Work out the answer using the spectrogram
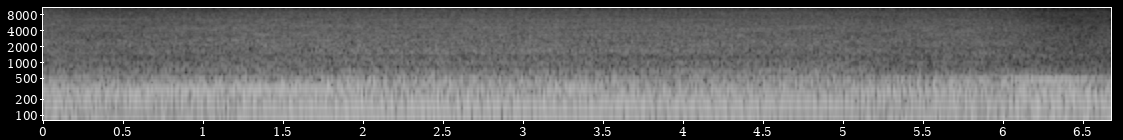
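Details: Twin-turbo Ford Capri after lowering the throttle set screw; steady, even idle with a low throb and no hunting or stumbling, about right though still a smidge high.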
